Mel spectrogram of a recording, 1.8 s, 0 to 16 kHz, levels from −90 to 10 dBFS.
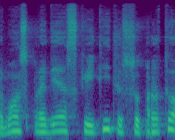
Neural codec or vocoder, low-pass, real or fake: codec, 44.1 kHz, 2.6 kbps, DAC; 14.4 kHz; fake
